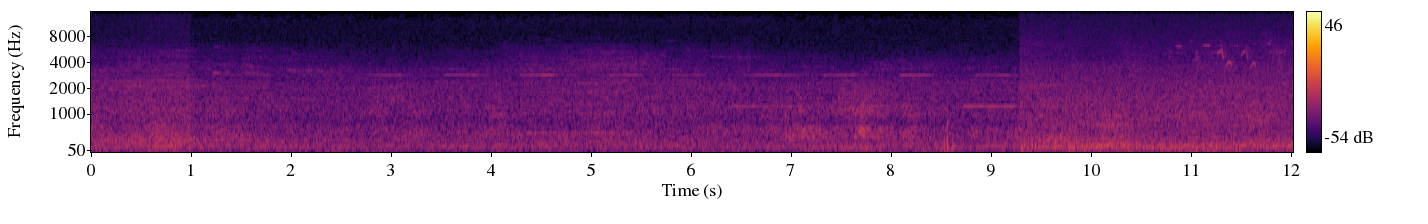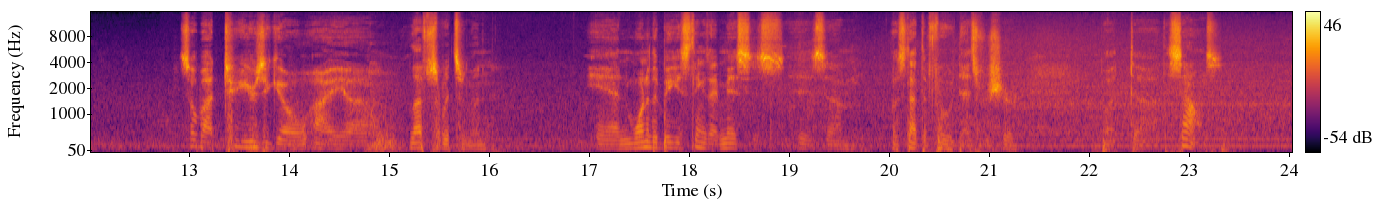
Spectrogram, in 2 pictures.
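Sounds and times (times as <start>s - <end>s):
faint high beep: 2.0s - 9.3s
low rumbling background noise: 9.3s - 24.0s.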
